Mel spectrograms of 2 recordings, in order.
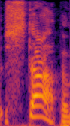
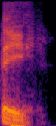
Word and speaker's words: Stoppe: Um, Arthur, you want to want to start with you, Arthur? Stop. Am I pronouncing your last? – Stop. Stoppy. Stoppy. Stoppy.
